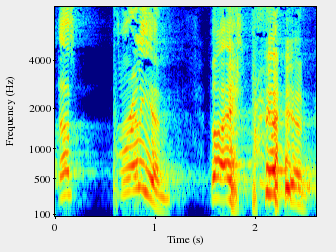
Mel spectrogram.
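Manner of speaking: high, laughing exclamation; amused delight. Retold or imitated. Dad retells his reaction to daughter's confession, high amused delight.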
